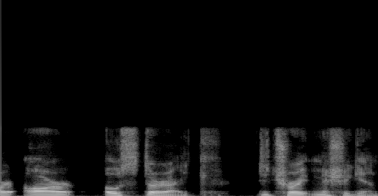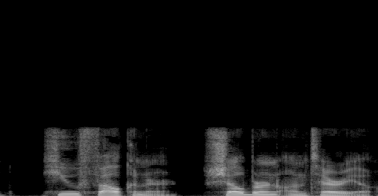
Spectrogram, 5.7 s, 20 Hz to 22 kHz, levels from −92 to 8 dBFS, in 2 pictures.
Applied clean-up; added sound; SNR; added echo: neural mask model Resemble Enhance denoiser.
